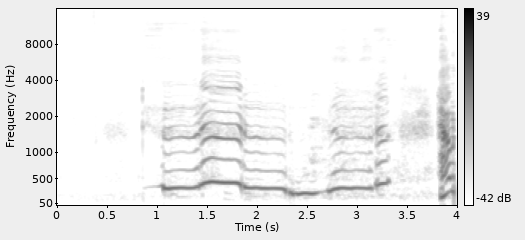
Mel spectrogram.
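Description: A man humming a short tune of a few held notes, starting about a second in and lasting about two seconds, with one dip to a lower note partway through.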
